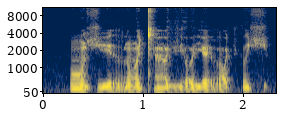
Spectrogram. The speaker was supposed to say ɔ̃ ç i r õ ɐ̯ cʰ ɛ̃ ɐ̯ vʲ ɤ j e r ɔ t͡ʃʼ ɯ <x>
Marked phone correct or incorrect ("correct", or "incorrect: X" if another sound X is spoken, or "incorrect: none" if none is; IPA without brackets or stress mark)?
incorrect: ç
